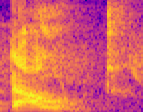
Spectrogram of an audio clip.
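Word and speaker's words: doubt: বি উচ্চারণ করব না ডাউট ডাউট কোন ডাউট আছে এই বিষয়ে তোমার কি কোন ডাউট আছে ডি ও ইউ ভিটিবি আমরা উচ্চারণ করব না ডাউট নেক্সড মানে ঋণ থাকা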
